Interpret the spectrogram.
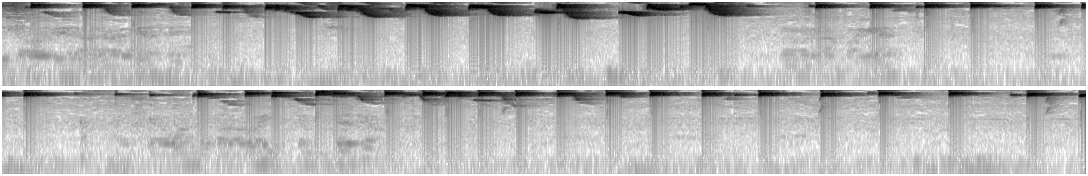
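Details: Uruguayan saffron finch delivering a fast run of high downslurred notes, then a long dense series of sharp repeated chips, with soft talking faintly behind.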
